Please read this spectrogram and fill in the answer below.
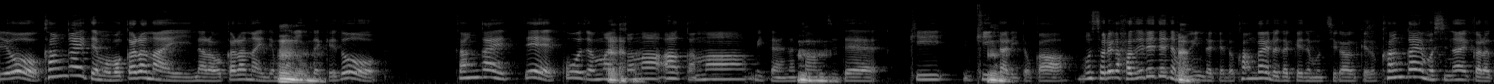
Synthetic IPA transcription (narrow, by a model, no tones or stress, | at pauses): io̞kãŋɡae̞t̪e̞mo̞β̞akaɾanainaɾaβakaɾanaid̪e̞mo̞ĩːnd̪ake̞d̪o̞ | kãŋɡae̞t̪e̞ko̞ːʑanaikanaʔakanamʲit̪ainakãɲ̟d͡ʑid̪e̞ | kʲiːkʲiːt̪aɾʲit̪o̞kamo̞ɕi̥so̞ɾe̞ɡahaʑiɾe̞t̪e̞t̪e̞mo̞ĩːnd̪ake̞d̪o̞kãŋɡae̞ɾɯ̟d̪ake̞d̪e̞mo̞t͡ɕiɡaɯ̟ke̞d̪o̞kãŋɡae̞mo̞ɕinaikaɾa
